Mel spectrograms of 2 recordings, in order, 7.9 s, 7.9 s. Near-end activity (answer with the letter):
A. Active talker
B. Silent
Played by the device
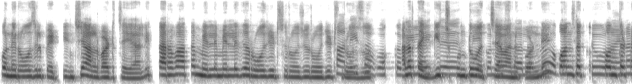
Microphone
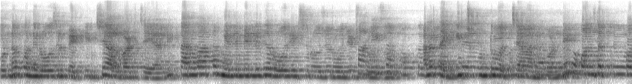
B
